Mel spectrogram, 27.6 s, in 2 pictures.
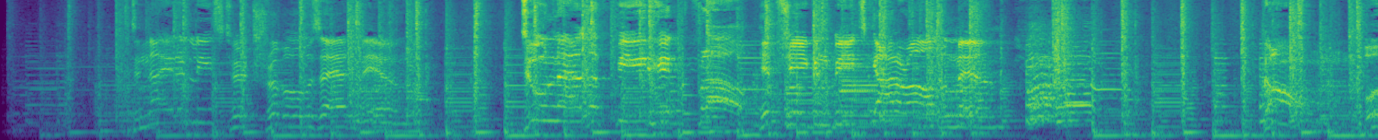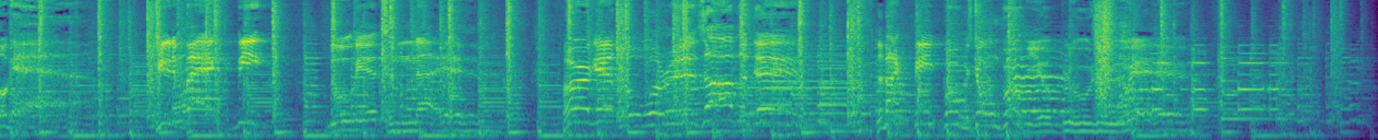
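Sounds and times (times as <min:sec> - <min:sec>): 
back beat boogie music: 0:00.1 - 0:27.5.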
